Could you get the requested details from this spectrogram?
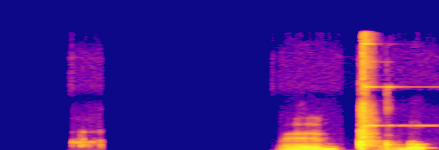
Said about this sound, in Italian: Ho sentito un campanello.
